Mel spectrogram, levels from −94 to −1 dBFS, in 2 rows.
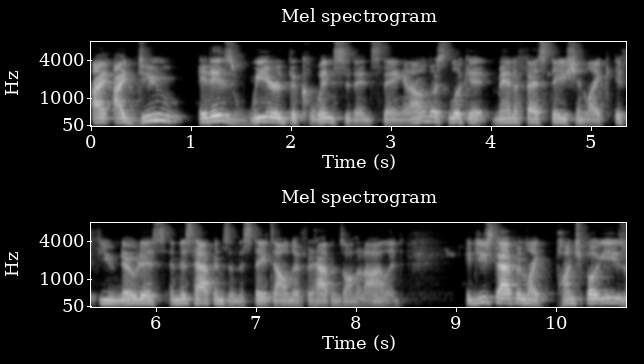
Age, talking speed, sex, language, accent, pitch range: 30-49, 230 wpm, male, English, American, 130-160 Hz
